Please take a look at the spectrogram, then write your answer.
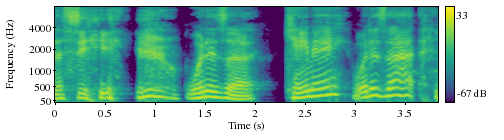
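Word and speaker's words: kāne: Hawaii and you see two signs, one saying cane and one saying waheen, just know that they're very important words. Okay. So the first one it would actually be pronounced Kane.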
